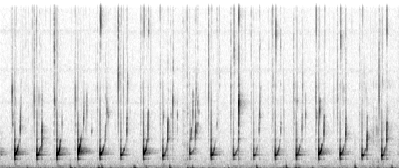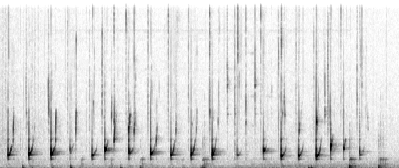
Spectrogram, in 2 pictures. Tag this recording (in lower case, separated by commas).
sink (filling or washing), liquid, faucet, drip, domestic sounds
